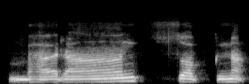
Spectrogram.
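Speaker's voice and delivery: भरान स्वप्न very slowly, every half letter heard; slow pronunciation demo. Shown as a demonstration. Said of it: "तो यहां देखो".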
